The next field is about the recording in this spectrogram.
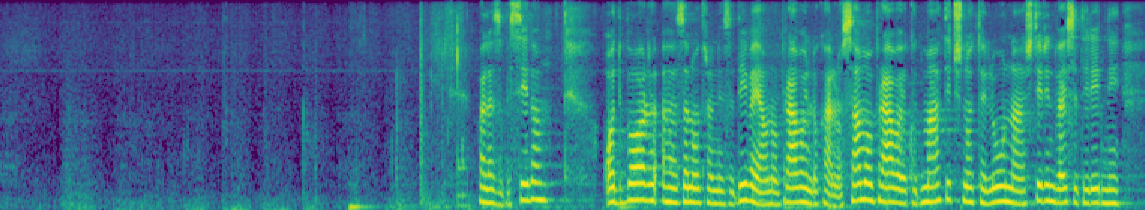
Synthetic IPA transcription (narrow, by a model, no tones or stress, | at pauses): xʋaːlazabɛseːd̪ɔ | ʔɔd̪bɔɾzanoːt̪ɾaɲɛzad̪eːʋɛjaːwnɔupɾaːʋɔinlɔkaːlnɔsaːmɔupɾaːʋɔjɛkɔd̪maːt̪it͡ʃnɔt̪ɛloːnaʃt̪iːɾiːnd̪ʋajsɛt̪iɾeːd̪ni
